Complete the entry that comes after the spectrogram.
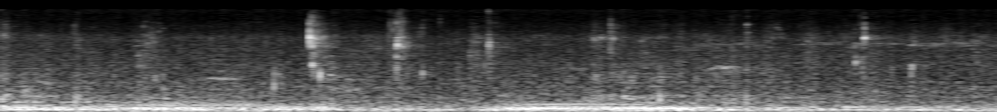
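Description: Close-up mouth sounds of someone chewing and biting spoonfuls of seblak, with a few sharp clicks over a low steady hum.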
